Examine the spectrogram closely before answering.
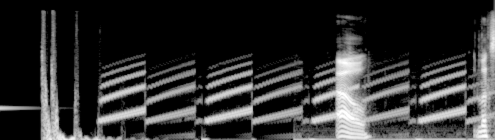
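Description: Electronic game sound effects chirp in quick rising bursts.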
